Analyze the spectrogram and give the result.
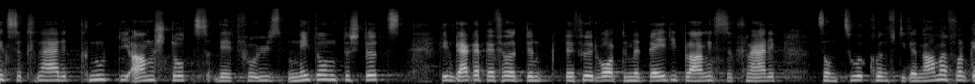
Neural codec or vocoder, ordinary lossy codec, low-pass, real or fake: codec, 44.1 kHz, 2.6 kbps, SNAC; none; 14.4 kHz; fake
